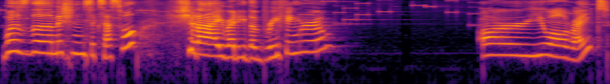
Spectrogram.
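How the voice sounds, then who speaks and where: Nervous polite secretary, high sweet voice, comedy audio drama, faint music. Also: female voice, unhurried, a bit bright. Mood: anxious, polite. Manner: sweet, deferential, hesitant. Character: polite, eager, anxious female agency secretary. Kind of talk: comic audio drama acting.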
